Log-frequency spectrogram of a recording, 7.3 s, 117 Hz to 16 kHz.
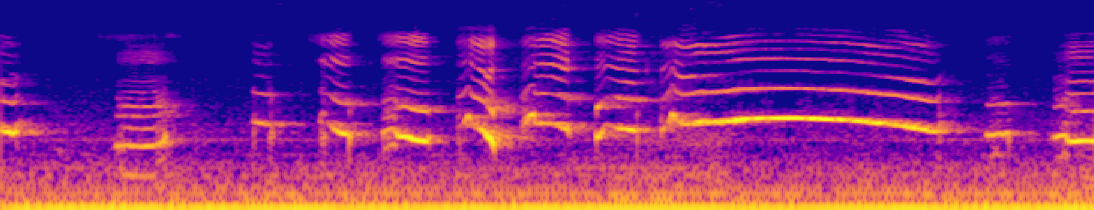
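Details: Four-week-old Alaskan Malamute puppies from the Bema and Cole litter, recorded March 30, 2021, howling: short whining yelps build into one long, smooth, arching howl near the end, over a steady low hum.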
